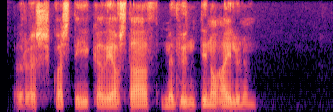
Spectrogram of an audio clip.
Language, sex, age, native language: Icelandic, male, 20-29, Icelandic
